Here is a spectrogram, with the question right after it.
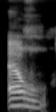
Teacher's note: جیسے صاد ضاد طا ظا، ان کی آواز جو ہے یہ بھری ہوئی ہوتی ہے، جیسے ایف ایپ ایو ایو، تو یہ ایغ، اس میں صرف زبان کی جڑ اوپر اٹھے گی لیکن باقی زبان جو ہے وہ نیچے رہے گی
